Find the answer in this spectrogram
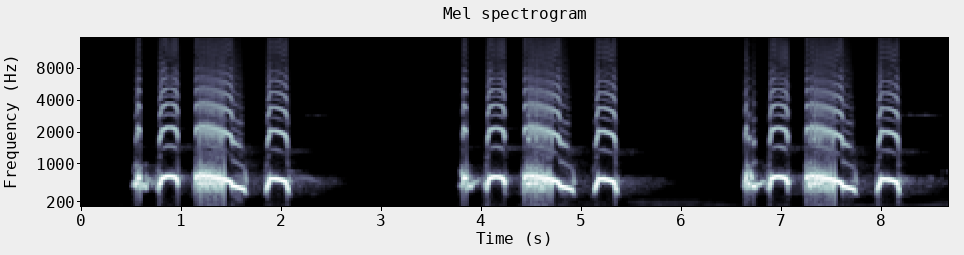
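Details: Spotted dove trapping lure. Three identical phrases about three seconds apart: two quick coos, a long rough coo and a short final coo, in a clear, loud recording with silent gaps.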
